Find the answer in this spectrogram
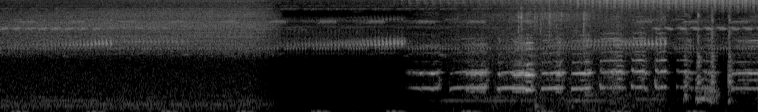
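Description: Night insects chirring steadily, then after a brief hush, chickens clucking in short repeated calls from about five seconds in.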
